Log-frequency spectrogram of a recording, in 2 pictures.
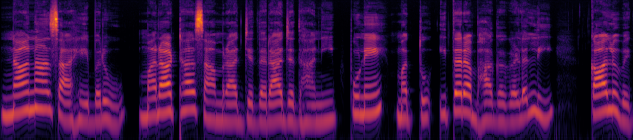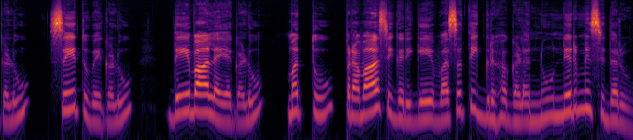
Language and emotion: Kannada, neutral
